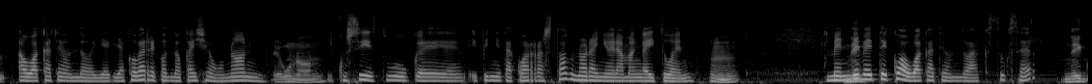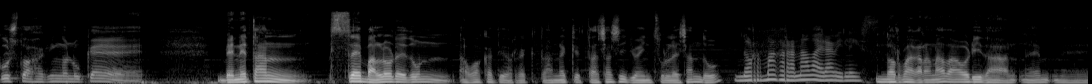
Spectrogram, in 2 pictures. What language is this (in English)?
Spanish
